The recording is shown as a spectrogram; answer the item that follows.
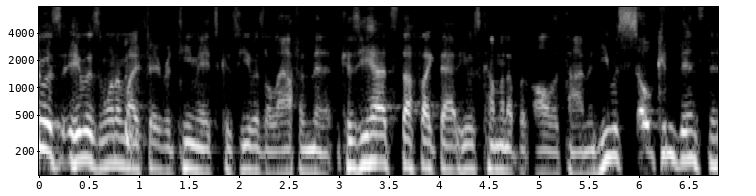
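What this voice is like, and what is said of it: Usual voice. Nothing is said of it.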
